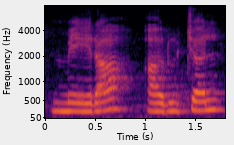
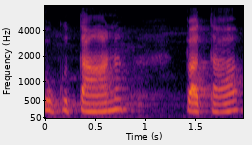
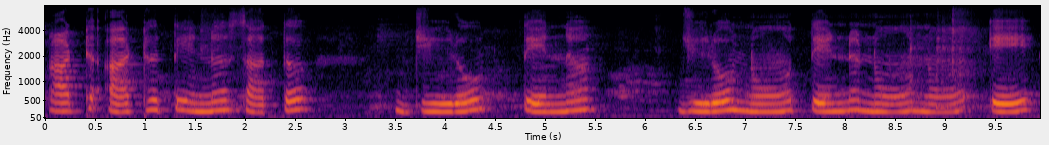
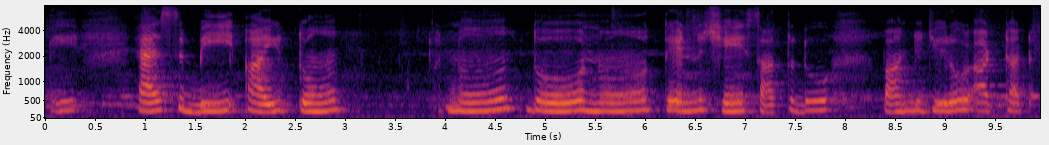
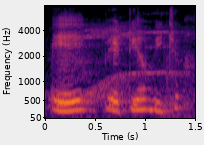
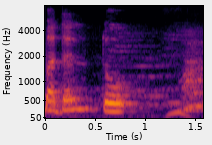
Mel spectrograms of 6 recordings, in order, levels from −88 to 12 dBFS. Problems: background sounds at intervals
